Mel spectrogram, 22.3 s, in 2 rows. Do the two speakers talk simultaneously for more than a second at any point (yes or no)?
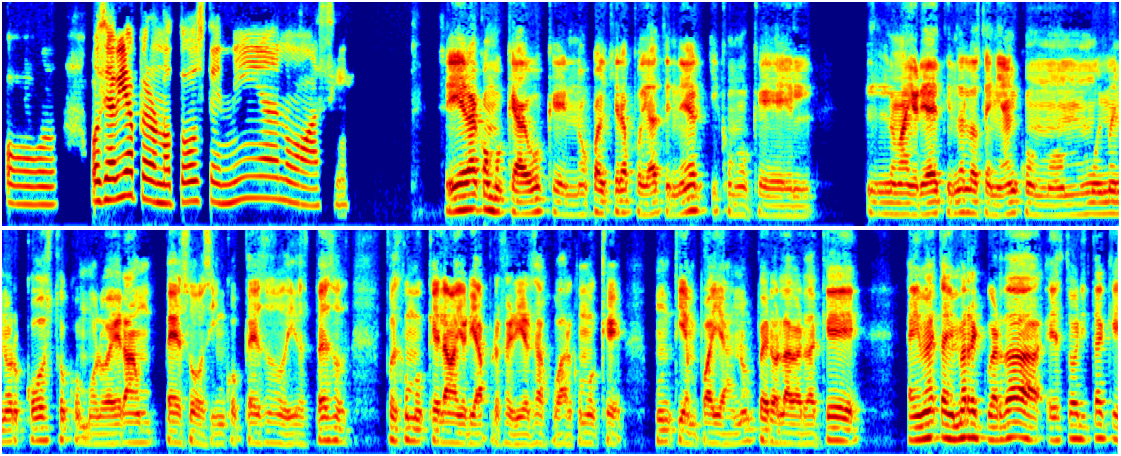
no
